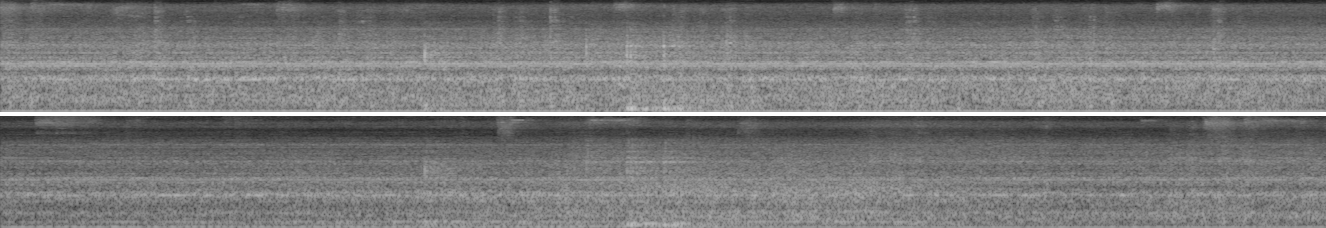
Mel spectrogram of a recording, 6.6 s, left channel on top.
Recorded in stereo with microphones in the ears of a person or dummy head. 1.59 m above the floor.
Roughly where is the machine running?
Left.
